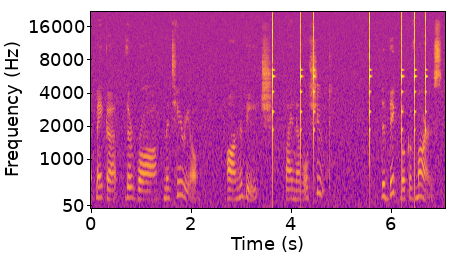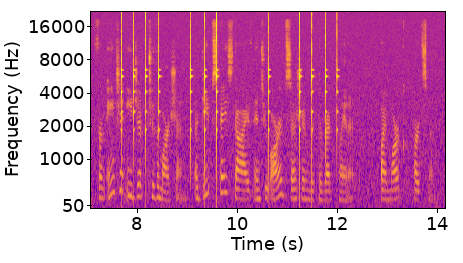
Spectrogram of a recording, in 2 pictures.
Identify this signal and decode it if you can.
Tap code, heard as taps on glass, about 4 knocks a second, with speech in English. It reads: BCSD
